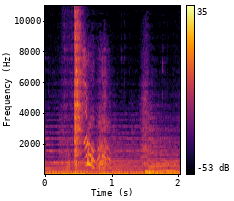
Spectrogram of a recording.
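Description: A sharp, whip-like crack about half a second in, followed by a pained cry, over a low, steady music drone.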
